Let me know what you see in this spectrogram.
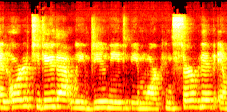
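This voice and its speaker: A woman's fairly high voice at a moderate pace with ordinary pitch variation, amid audible room echo and noticeable background noise. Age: 60s. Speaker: financial advisor. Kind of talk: TV interview.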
